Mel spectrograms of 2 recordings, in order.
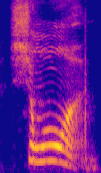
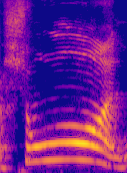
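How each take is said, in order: First: Louder "Sean" in a falling Philly aw; Philly accent. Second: Loud "Sean" drawn long with a broad aw; Philly accent. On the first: Calling out to a viewer in a Philly accent. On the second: Showing viewers the Philly "Sean", louder and stretched. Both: Shown as a demonstration. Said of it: "that's how we say it in Philly".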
